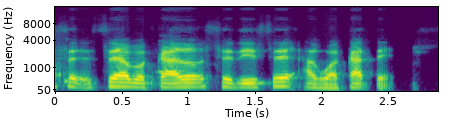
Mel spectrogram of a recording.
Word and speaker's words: aguacate: Se dice aguacate. Avocate. Aguacate. Sí, agua, like water.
